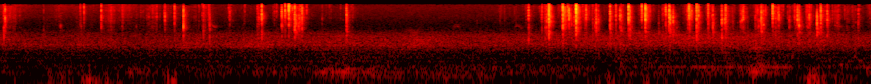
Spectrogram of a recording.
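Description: Light crackles and clicks from a paper sachet being handled and tapped as buffer powder is emptied into a plastic bottle of water. The clicks come thickest in the last few seconds.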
